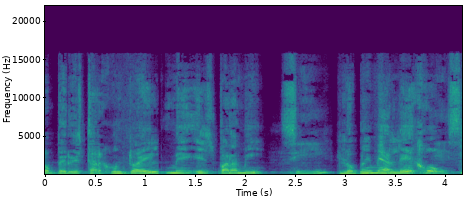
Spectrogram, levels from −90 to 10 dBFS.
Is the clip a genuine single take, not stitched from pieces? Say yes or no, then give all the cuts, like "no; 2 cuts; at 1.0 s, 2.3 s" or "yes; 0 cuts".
no; 3 cuts; at 1.1 s, 1.7 s, 3.2 s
